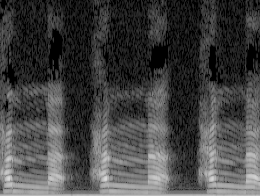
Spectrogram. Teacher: Həmmə bildiyimiz kimi hə hərfi boğaz hərflərdəndir və boğazdan tələffüz olunur və sonra isə mim hərfi gəlir və mim hərfi şəddəli olduğundan dolayısıyla iki hərəkə miqdarında uzadılır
